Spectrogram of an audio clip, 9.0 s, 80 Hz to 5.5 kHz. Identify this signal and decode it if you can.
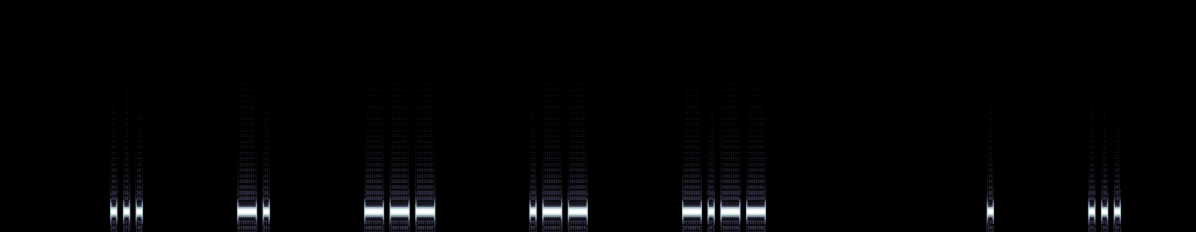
Morse code, heard as a keyed tone, about 25 wpm, spaced as for 10 wpm, 570 Hz. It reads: SNOWY ES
